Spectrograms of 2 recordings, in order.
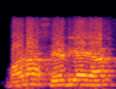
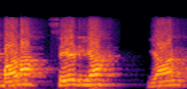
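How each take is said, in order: First: बाड़ा, शेड या यान said slowly, word by word; slow teaching repeat; slow spelled out. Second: Said in the usual way. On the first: Shown as a demonstration.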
